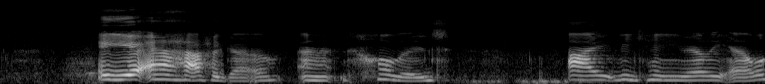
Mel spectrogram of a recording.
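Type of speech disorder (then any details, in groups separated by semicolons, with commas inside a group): Dysarthria; autoimmune reaction to virus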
